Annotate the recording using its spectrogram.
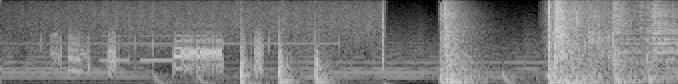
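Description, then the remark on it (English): The door of an amber-lit house in Singapore is thrown open to reveal Adrian Lim: several dull thuds and knocks, then two loud crashing bursts, over a low steady droning hum. “The door was thrown open to reveal a middle aged man known as Adrian Lim, Singapore's ritual murderer.”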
